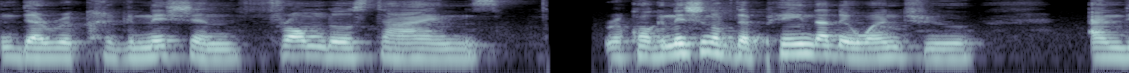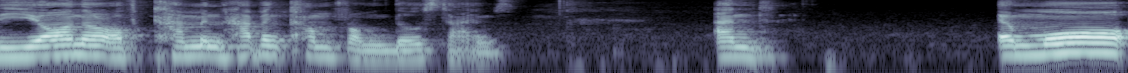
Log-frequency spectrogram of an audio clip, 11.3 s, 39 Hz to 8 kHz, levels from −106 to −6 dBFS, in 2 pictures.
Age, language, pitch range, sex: 20-39, English, 120-150 Hz, male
